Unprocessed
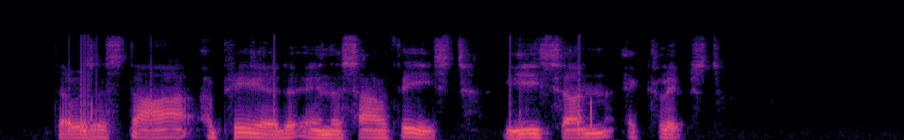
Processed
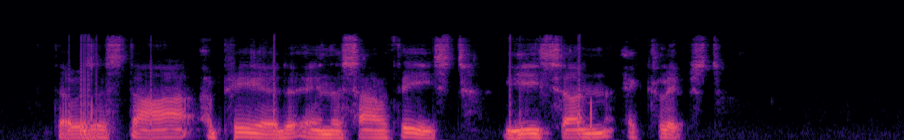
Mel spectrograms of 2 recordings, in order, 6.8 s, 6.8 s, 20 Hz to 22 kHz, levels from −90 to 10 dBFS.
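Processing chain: notch 6300 Hz, Q 17; in parallel at 0 dB: limiter -26.5 dBFS, peak gain reduction 9.5 dB

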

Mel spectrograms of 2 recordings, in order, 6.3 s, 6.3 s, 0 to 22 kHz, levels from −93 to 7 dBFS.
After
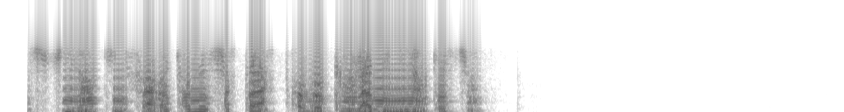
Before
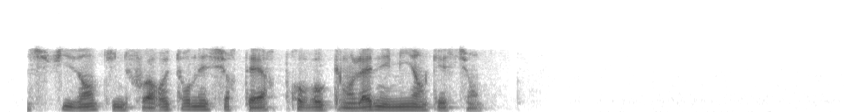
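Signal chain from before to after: polarity switched at an audio rate 210 Hz; gain -4.5 dB

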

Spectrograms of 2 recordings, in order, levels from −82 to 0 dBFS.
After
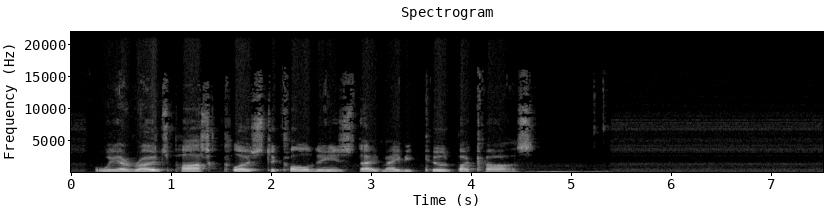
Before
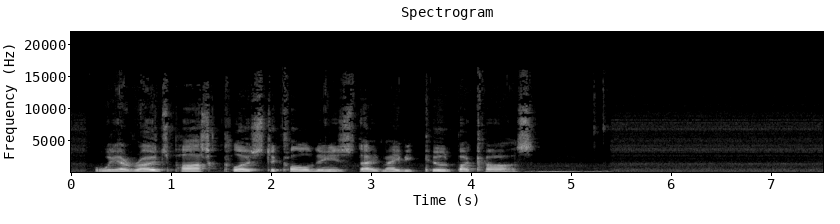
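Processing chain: high shelf 7700 Hz +8.5 dB; modulation noise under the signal 34 dB; gain -3.5 dB

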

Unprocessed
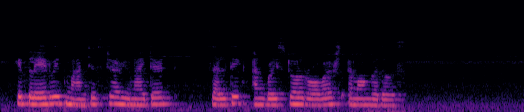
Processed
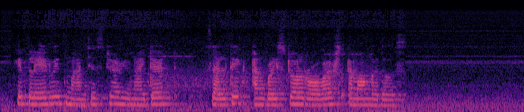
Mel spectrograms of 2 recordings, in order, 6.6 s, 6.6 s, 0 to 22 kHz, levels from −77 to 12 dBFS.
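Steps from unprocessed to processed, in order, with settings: 1.84–4.66 bell 1200 Hz +14.5 dB 1.9 oct; spectral compressor 2:1

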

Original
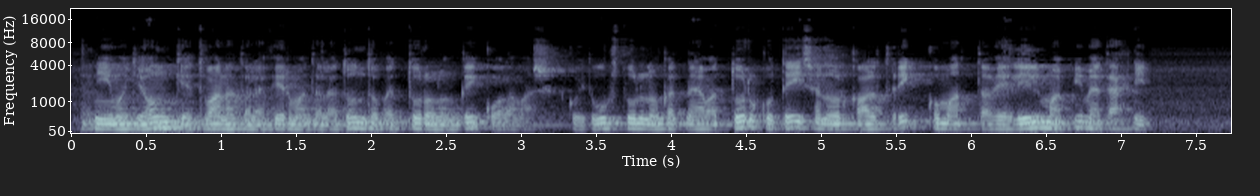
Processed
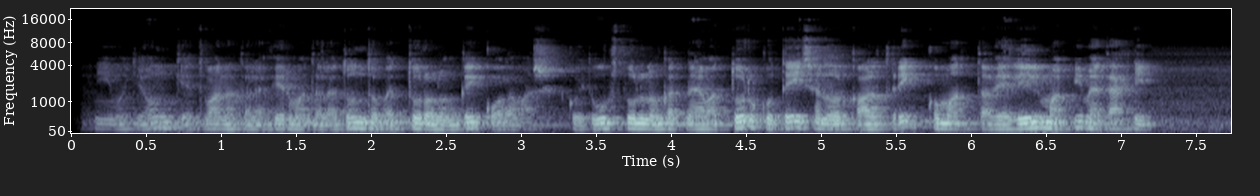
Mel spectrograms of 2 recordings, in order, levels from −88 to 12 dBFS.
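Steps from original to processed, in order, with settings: opening faded in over 2.16 s; Schroeder reverb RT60 0.31 s, combs from 26 ms, DRR 8 dB; gain +3 dB

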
